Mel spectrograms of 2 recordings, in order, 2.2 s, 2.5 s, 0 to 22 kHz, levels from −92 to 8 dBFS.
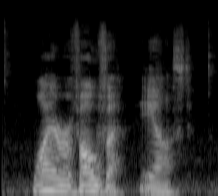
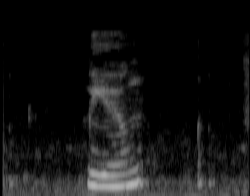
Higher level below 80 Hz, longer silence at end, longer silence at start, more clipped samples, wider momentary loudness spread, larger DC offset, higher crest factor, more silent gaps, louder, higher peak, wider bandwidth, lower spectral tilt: about the same, -60 dBFS vs -62 dBFS; about the same, 0.35 s vs 0.45 s; first, 0.35 s vs 0.1 s; neither; second, 12 LU vs 25 LU; neither; about the same, 18 dB vs 16 dB; neither; about the same, -30 LUFS vs -30 LUFS; first, -12 dBFS vs -18 dBFS; about the same, 12 kHz vs 11 kHz; about the same, -7.5 dB/octave vs -7 dB/octave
